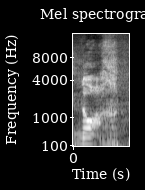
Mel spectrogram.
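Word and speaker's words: נח: Because the name that you say as Noah is Noach. That's that's how you pronounce the guy from the Bible with the flood.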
